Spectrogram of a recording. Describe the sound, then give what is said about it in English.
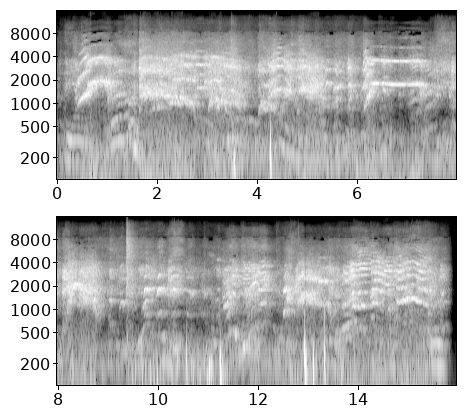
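Excited, high-pitched screaming from several people, including children, continuing nearly nonstop with bursts of squealing, laughter and a few sharp smacks or claps, as a family is reunited with their father, who surprises them. “I know it's just a lot of screaming and stuff, but it was sort of just one of those nice moments”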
